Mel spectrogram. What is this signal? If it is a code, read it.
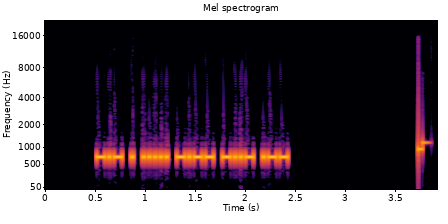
Morse code, heard as a keyed tone, about 42 wpm, 700 Hz. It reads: KE5YXW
